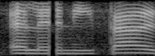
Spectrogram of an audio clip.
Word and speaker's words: Elenita: Yes, my name is Elenita. It's spelled E-L-E-N-I-T-A.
